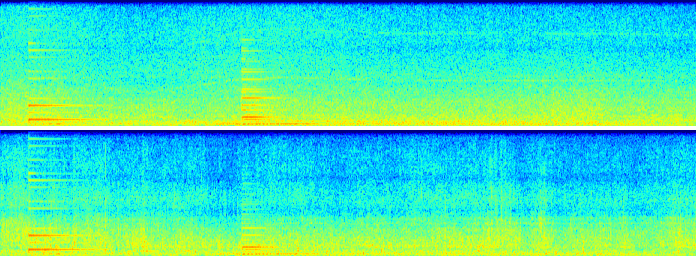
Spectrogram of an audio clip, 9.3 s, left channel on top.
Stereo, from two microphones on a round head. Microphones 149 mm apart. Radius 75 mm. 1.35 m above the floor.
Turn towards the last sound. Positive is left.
turn(degrees=55)  # may be behind; listen again after turning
